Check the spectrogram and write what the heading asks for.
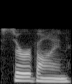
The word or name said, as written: cervine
